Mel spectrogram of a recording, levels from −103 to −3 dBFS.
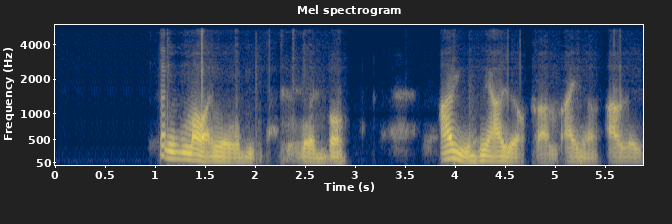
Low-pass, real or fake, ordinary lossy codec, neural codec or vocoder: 5.4 kHz; fake; none; codec, 16 kHz, 0.8 kbps, ZipCodec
